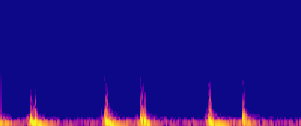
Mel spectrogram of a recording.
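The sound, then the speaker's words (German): Deep, thumping heartbeat pulses in paired lub-dub beats, about three double beats in two seconds, fairly loud with no talking. “Zum Abschluss von dem Podcast wünsche ich euch und eurem Herz gute Gesundheit und wenn heftiges Herzklopfen, dann nur in einem schönen Zusammenhang.”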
